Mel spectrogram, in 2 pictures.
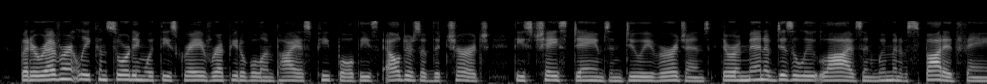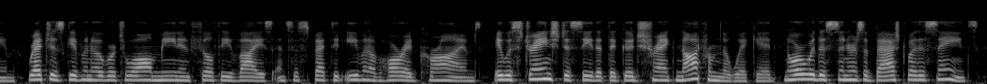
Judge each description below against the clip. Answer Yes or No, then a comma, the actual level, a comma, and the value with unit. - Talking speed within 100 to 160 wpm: No, fast, 205 wpm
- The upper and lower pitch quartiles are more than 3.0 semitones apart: No, narrow, 2.6 semitones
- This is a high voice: Yes, high, 195 Hz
